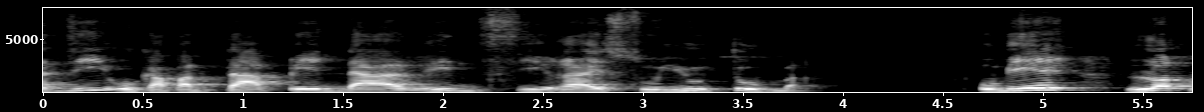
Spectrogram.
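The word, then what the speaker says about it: Cirail: Si vous n'avez pas fini, donc allez sur David Siray, D-A-V-I-D, Siray, C-I-R-A-I-L, comme ça se prononce.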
